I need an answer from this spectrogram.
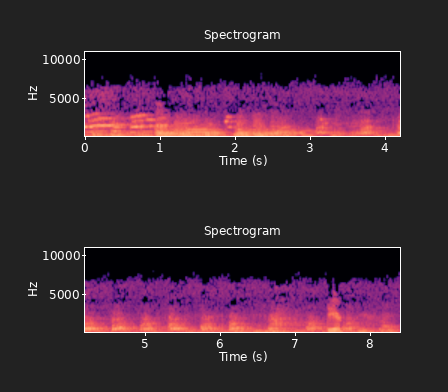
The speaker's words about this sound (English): Brownie has barked and barked all night.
